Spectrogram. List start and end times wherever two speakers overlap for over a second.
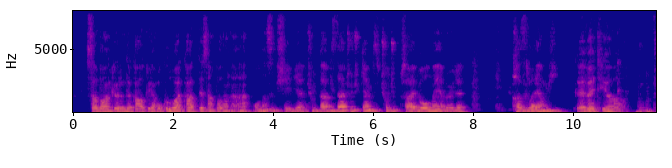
none

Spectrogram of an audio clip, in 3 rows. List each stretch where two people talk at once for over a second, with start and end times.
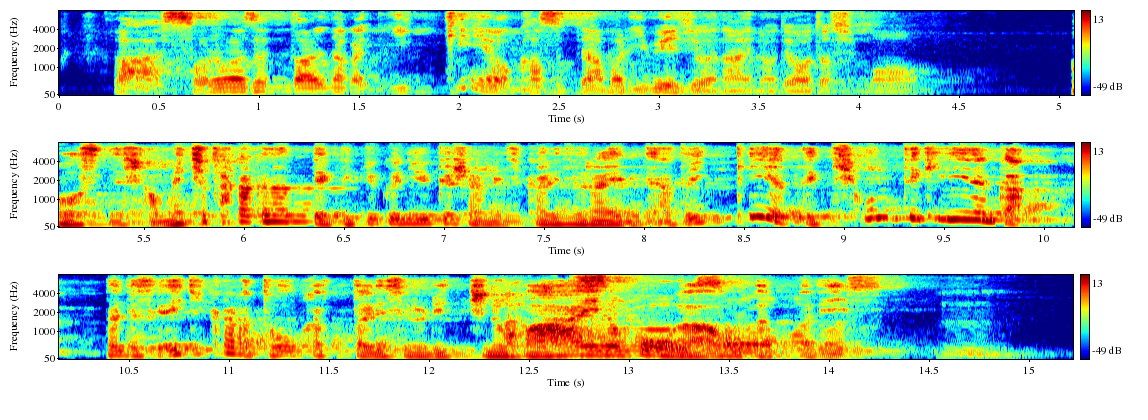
12.4-14.1

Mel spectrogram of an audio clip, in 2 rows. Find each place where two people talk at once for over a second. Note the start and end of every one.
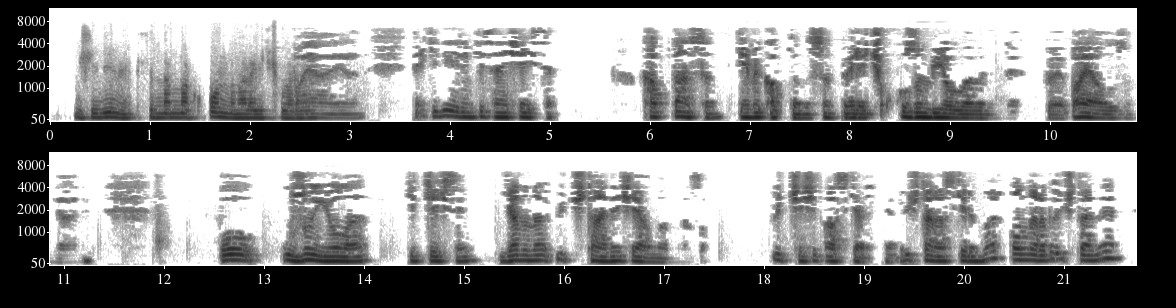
none

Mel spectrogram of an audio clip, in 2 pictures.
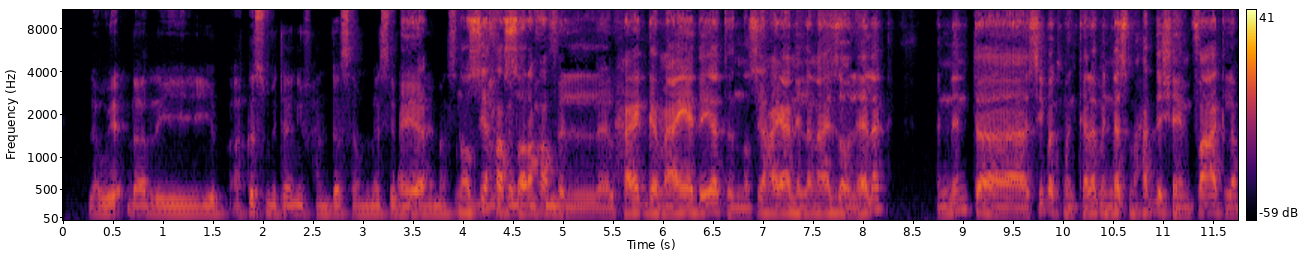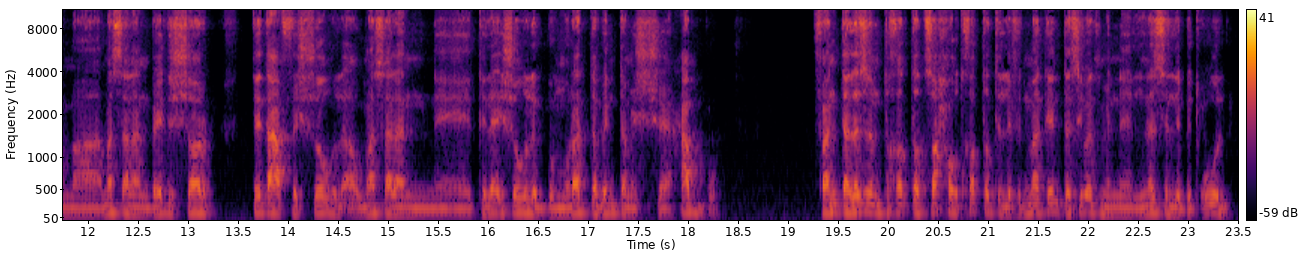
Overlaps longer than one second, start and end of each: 3.4-5.0

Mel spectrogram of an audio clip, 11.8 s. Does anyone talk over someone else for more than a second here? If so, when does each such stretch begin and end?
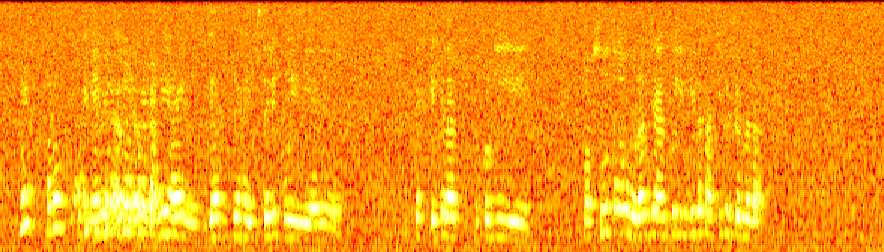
1.0-2.5

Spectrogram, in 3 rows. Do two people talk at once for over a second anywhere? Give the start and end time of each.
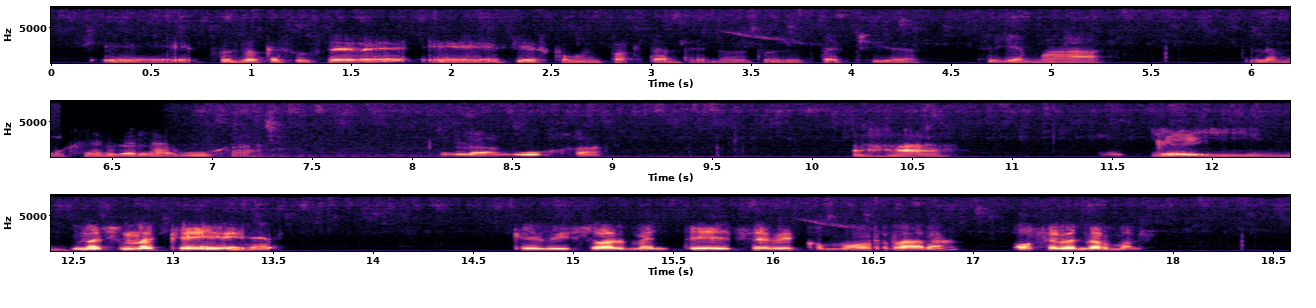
none

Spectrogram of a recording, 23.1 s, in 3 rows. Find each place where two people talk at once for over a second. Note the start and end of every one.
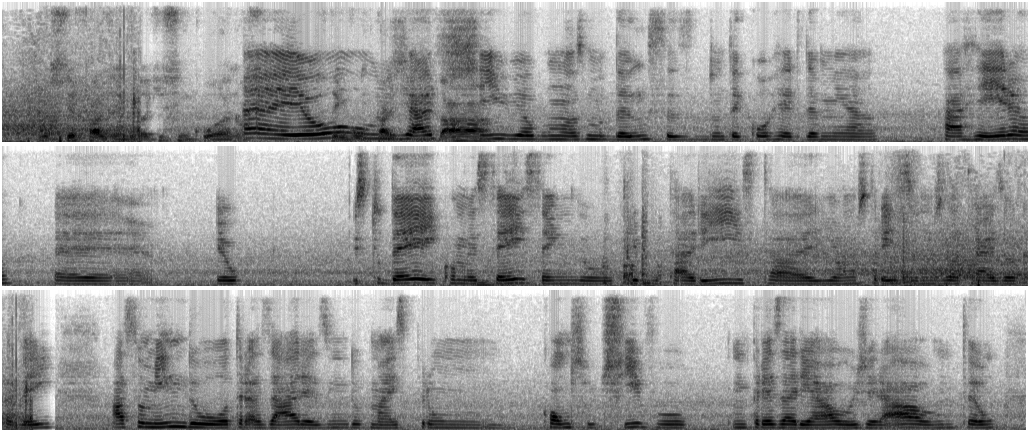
2.5-3.7

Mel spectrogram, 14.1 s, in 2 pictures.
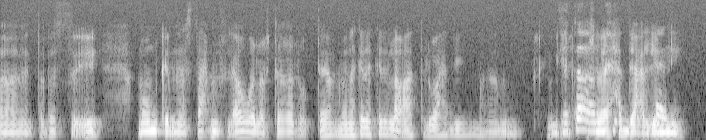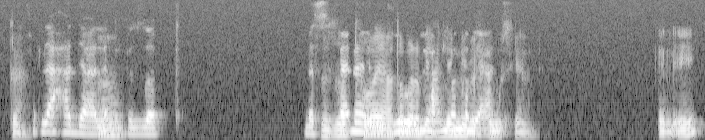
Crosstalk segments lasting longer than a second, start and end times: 5.5-6.7, 10.3-12.1

